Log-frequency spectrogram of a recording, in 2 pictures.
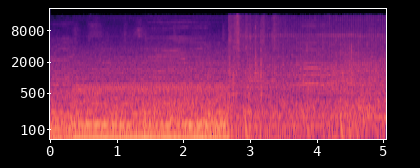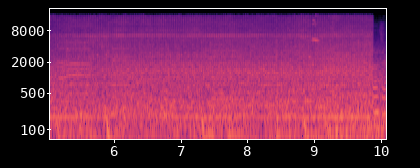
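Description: Bus engine rumbling, heard from inside the moving bus, then an abrupt change about two and a half seconds in to quieter street noise with a bus idling at a stop, a steady low hum.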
